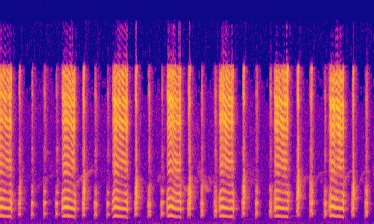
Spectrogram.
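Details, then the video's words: Long-tailed shrike singing a lively song with nagen fill-ins, used as a lure so another shrike answers at once: harsh, descending, rasping notes repeat about once a second, with short sharp clicks and ticks between them. "Kicau Cendet Gacor Full Isian Nagen! Ampuh Dijadikan Pancingan Agar Cendet Langsung Nyaut"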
